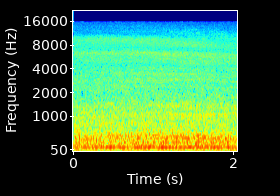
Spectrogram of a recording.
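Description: Steady hum of the motorhome's roof air conditioners running, a constant low tone under a whoosh of fan air.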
